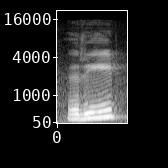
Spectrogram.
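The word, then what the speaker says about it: read: क्या है, सेम है, लेकिन तीनों का प्रोनाउंसिएशन कैसा है, अलग है। चलिए, इसका है रीड, ये है रेड, रेड, रीड, रेड, रेड यानी इसका अर्थ हुआ पढ़ना।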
